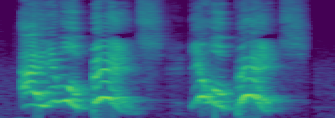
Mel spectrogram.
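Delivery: very high, very loud, top-of-the-lungs yell. Retelling how a friend yelled at a man with a gun: imitating someone yelling. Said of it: "yells top of his lungs".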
